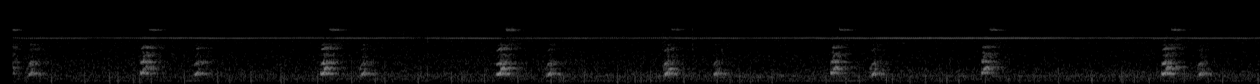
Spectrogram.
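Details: Female dog making odd noises while sleeping; soft muffled woofs in pairs, repeated roughly every one and a half to two seconds, over a steady high electrical whine.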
